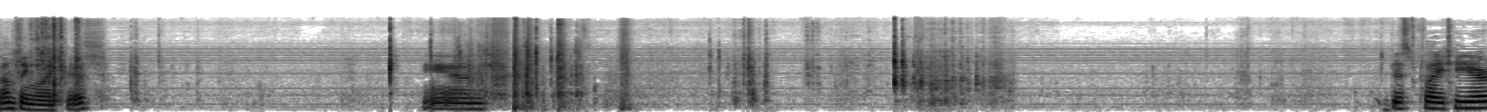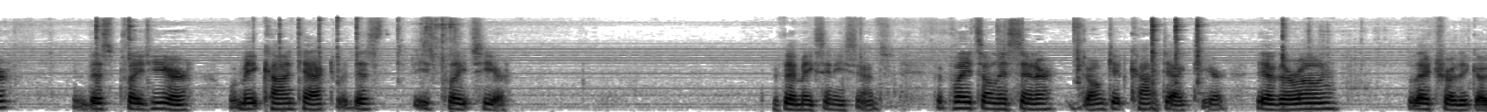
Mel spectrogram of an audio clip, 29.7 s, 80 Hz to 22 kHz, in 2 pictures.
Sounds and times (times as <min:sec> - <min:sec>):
Speech: 0:00.0 - 0:01.1, 0:04.2 - 0:05.0, 0:13.8 - 0:15.0, 0:15.6 - 0:20.0, 0:22.6 - 0:28.3, 0:29.0 - 0:29.7.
